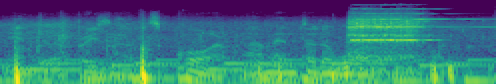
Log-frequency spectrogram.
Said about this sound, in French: Qu'est-ce qui s'est passé ? Le réveil a sonné.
